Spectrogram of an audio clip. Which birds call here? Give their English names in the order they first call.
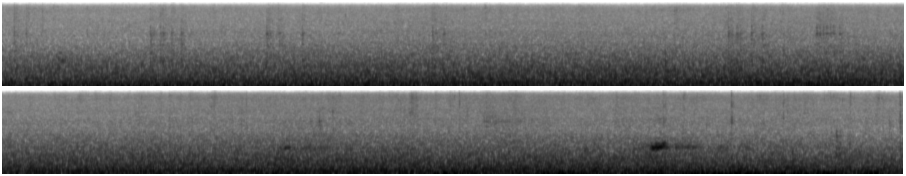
Canada Goose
